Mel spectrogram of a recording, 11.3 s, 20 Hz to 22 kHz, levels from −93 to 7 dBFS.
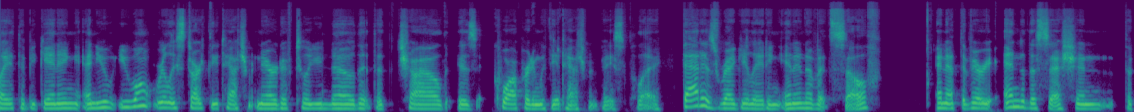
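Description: No technical fault can be heard anywhere in the speech recording, and the signal holds steady throughout.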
